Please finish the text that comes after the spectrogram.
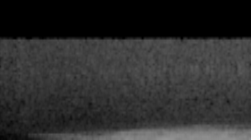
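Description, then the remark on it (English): A cow at a working dairy on Kibbutz Zikim lets out a long, low moo that swells in loudness and holds steady, clear, with faint background noise and no talking. “During such visits, he beamed with pride as he viewed the cows calmly chewing their cuds or lined up at milking machines,”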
